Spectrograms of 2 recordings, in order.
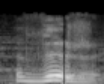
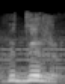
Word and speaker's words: Hızır: aktarıldığında Z diye yazılır Halbuki okunuş şekli Hızır diye okunur Dolayısıyla bu telefondan kaynaklanan bir durumdur onun Hızır Ya da Hıdır diye söylenmesin de bir sakınca yoktur geminna ya geldim Erenler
